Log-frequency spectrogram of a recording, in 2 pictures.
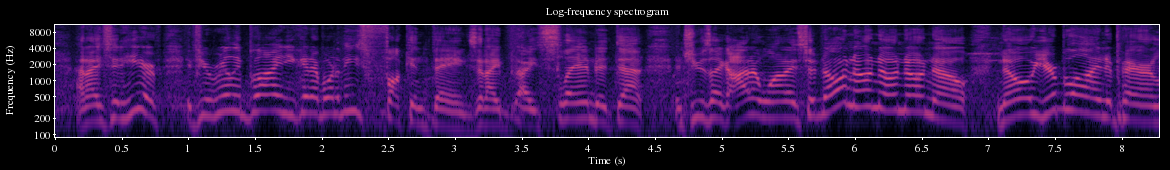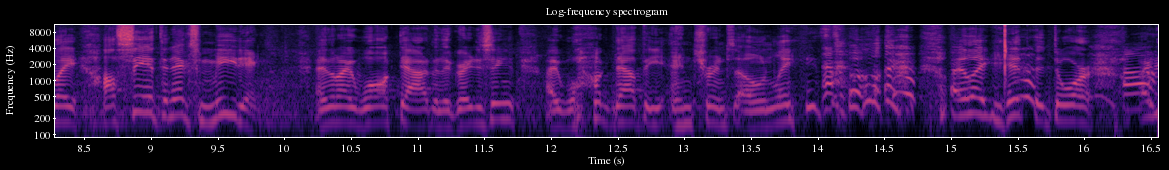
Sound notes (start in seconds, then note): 13.8 both laughs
